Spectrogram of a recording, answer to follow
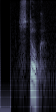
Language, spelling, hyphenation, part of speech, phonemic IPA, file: German, Stuck, Stuck, noun, /ˈʃtʊk/, De-Stuck.ogg
- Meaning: stucco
